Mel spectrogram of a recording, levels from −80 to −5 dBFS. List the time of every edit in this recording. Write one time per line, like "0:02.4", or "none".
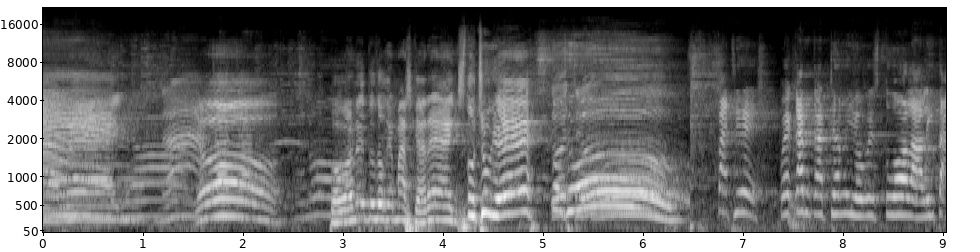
0:06.4

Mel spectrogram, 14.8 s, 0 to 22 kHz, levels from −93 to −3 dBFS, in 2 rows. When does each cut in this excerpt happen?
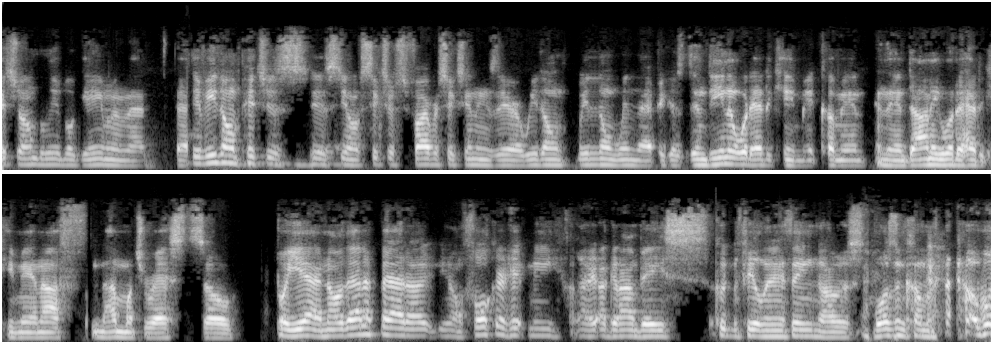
0:01.4

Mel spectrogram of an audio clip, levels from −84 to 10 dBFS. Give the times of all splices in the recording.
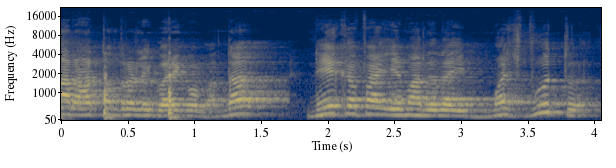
0:01.7

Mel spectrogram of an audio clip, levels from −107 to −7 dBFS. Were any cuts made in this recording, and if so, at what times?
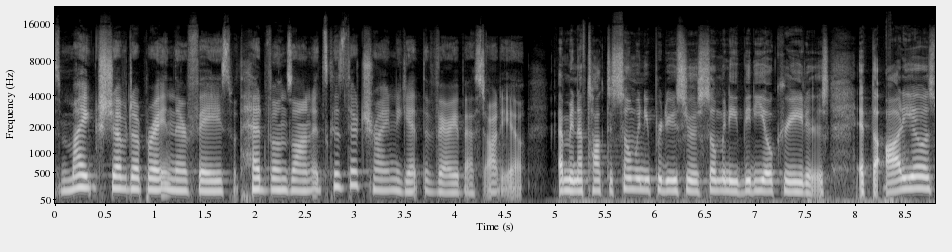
0:04.8

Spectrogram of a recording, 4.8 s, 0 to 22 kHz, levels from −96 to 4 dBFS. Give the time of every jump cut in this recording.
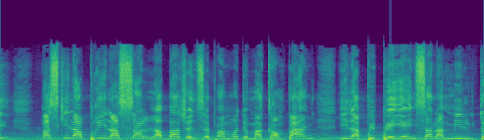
none

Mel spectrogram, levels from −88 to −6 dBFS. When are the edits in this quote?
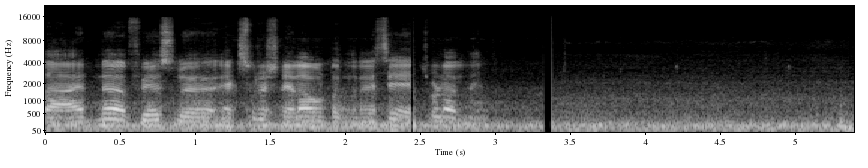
none

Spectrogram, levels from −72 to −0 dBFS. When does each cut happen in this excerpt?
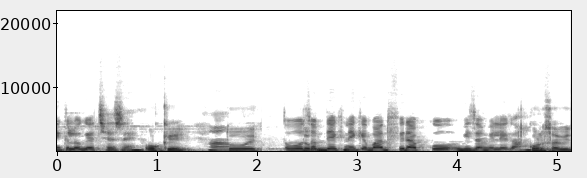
0:02.0

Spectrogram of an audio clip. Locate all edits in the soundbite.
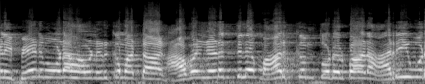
0:01.7

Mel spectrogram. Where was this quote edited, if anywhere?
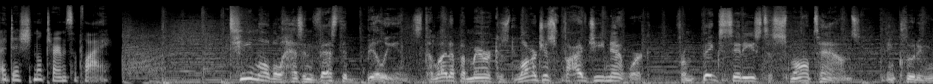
0:01.2

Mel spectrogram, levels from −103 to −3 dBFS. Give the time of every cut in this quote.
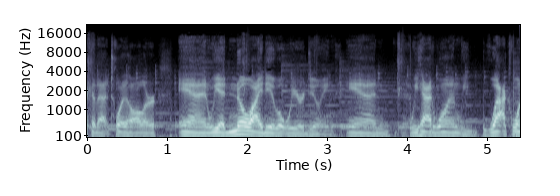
0:01.1

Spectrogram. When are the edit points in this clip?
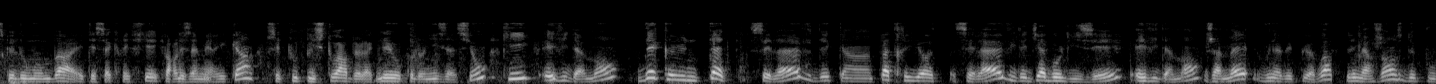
0:07.4

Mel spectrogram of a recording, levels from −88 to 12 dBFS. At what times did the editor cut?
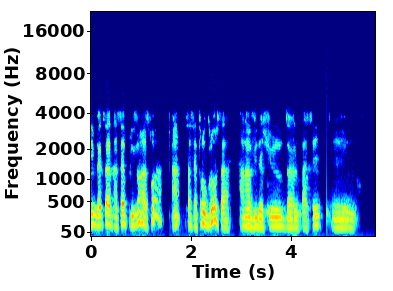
0:01.5
0:02.9
0:04.7

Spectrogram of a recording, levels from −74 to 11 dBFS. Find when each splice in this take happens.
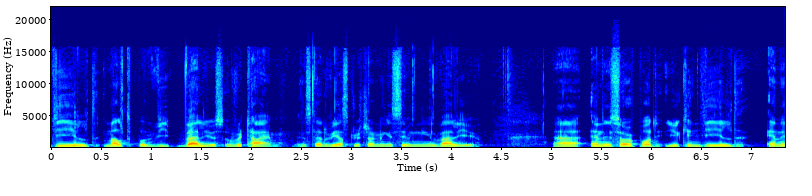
none

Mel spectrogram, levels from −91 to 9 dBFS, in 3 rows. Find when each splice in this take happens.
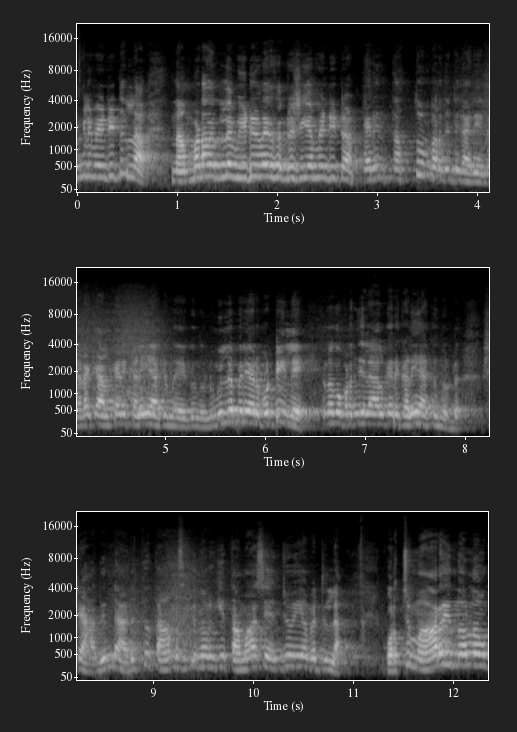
0:02.8

